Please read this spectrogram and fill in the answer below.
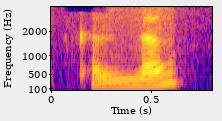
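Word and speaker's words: Kolohe: Lucky Kalo'e. Is that proper pronunciation? Kalo'e. – Yes.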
